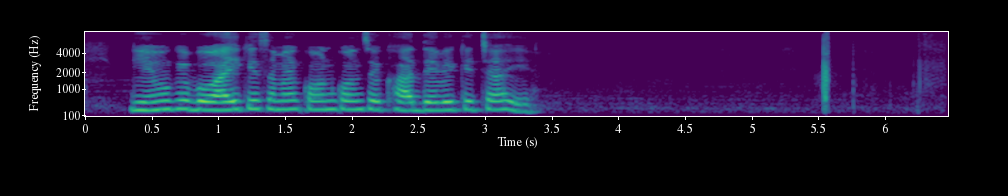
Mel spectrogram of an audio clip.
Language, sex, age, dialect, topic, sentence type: Magahi, female, 60-100, Western, agriculture, question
